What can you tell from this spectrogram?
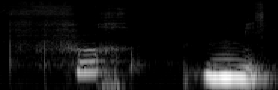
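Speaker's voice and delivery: FOURMI in two slow beats, four, mi; syllable by syllable. Shown as a demonstration. Teacher recapping the two syllables, FOURMI slowly split. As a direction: leave a gap inside FOURMI. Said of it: "Donc, deux syllabes".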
